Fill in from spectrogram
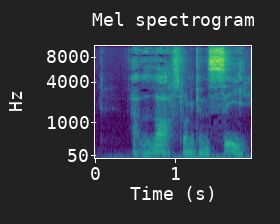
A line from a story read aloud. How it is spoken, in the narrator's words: cried Ned Land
